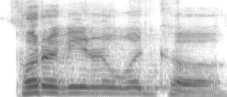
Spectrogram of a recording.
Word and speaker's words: Puravida Wood Co.: Am I pronouncing it right? Puravida Wood Co.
